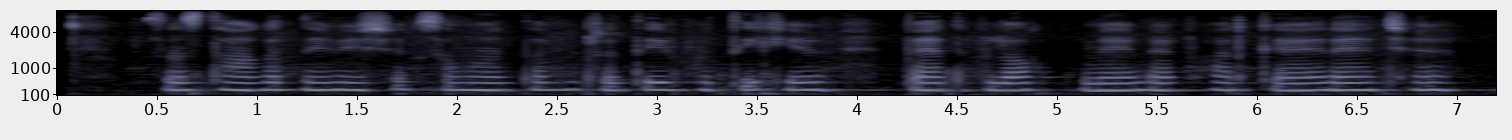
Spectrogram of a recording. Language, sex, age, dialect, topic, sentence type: Maithili, female, 41-45, Eastern / Thethi, banking, statement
